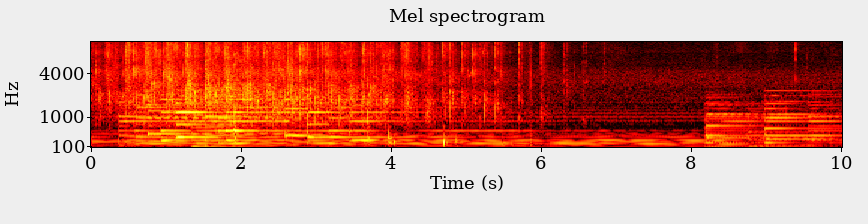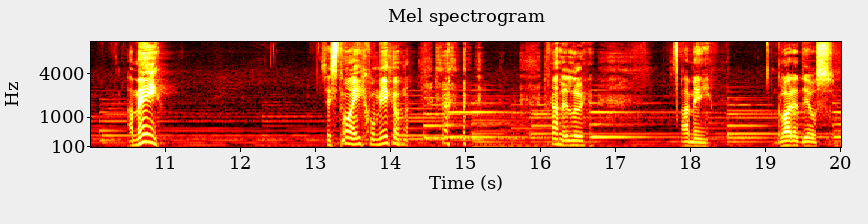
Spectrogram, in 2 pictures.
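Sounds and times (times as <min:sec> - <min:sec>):
congregation applauding: 0:00.0 - 0:06.9
speech: 0:10.6 - 0:11.0, 0:13.2 - 0:15.2, 0:16.2 - 0:16.8, 0:17.9 - 0:18.4, 0:19.2 - 0:20.0
laughter: 0:14.6 - 0:15.9.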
